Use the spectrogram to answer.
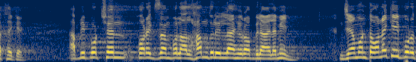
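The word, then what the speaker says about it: الحمد لله: তো আলহামদুলিল্লাহ না বলে সে বলেছে আলহামদুলিল্লাহ। তো যে হায়ের উচ্চারণ পরিবর্তন হয়ে গেছে, এই কারণে অর্থ পরিবর্তন হয়ে দাঁড়াবে যে সমস্ত নিন্দা আল্লাহর জন্যে, যিনি জগৎসমূহের রব।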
